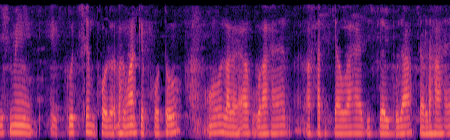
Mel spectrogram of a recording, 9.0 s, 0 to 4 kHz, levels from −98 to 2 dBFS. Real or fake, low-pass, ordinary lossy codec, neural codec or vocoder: real; 3.6 kHz; AAC, 16 kbps; none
